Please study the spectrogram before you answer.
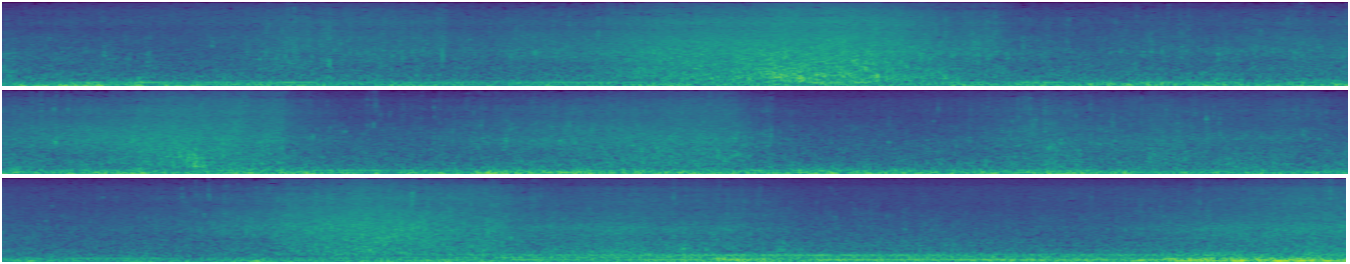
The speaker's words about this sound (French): Homer nous dit qu'on entend seulement le, bruit de la mer retentissante, des vagues qui viennent euh, s'écraser sur le sable. Et c'est sa solitude à ce moment-là qui fait qu'il est seul face à cette rumeur, euh, à cette, ce bruit de la mer.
